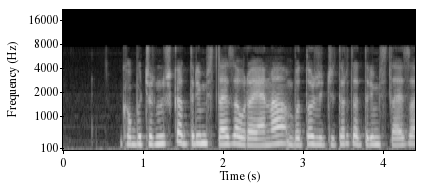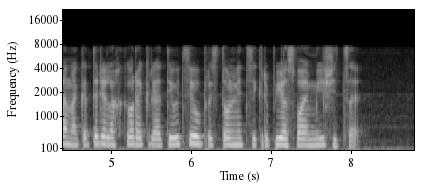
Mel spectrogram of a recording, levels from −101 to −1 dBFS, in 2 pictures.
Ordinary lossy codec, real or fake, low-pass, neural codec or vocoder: none; real; 7.2 kHz; none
